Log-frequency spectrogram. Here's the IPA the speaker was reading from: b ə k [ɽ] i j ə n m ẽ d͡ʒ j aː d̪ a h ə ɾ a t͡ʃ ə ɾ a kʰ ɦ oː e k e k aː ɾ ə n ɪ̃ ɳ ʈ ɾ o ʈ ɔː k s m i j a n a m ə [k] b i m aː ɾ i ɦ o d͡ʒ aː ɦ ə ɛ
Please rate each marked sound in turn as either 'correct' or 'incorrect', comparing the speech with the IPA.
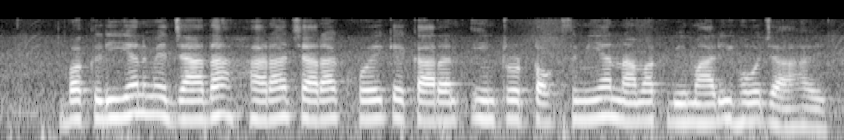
correct, correct

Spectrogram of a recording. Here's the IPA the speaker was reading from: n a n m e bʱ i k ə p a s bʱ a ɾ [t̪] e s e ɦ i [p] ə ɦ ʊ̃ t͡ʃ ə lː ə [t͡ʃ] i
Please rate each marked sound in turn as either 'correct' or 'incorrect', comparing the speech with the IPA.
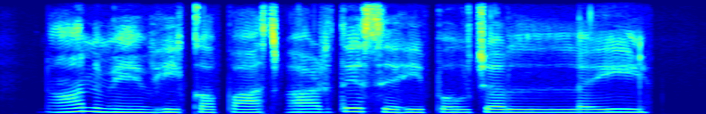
correct, correct, incorrect

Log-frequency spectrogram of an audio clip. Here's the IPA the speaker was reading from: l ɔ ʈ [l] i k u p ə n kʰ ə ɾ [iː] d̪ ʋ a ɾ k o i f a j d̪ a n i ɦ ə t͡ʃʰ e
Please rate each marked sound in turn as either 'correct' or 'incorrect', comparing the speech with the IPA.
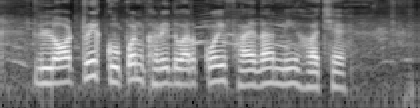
incorrect, incorrect

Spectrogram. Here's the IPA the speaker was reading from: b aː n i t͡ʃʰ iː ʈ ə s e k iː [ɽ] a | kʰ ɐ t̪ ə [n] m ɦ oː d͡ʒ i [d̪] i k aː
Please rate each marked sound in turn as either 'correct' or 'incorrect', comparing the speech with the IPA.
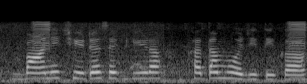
correct, incorrect, incorrect

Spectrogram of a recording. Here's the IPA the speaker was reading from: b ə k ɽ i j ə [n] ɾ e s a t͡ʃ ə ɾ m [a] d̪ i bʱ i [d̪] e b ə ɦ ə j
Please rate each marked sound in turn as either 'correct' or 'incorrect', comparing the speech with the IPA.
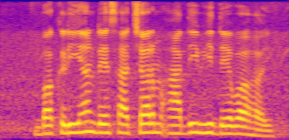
correct, correct, correct

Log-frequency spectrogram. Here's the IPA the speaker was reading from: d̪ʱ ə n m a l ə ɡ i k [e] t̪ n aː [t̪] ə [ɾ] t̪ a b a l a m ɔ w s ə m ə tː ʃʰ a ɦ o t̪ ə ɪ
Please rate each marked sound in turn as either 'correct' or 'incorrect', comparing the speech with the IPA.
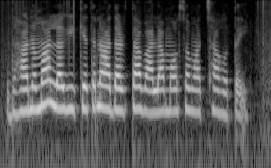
correct, incorrect, correct

